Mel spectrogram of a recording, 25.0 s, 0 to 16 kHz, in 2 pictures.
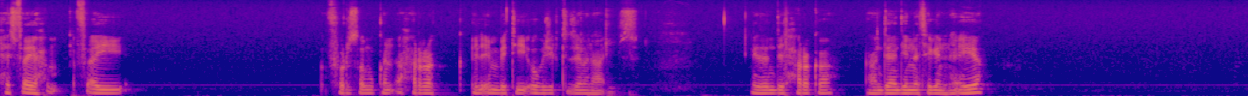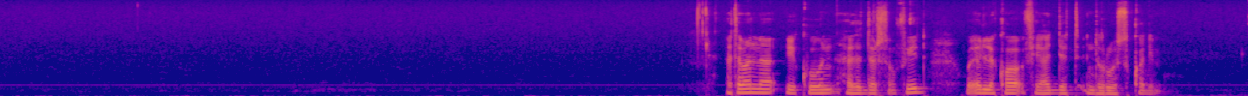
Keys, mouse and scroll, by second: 0.6 g, 21.4 click, 22.0-24.4 scroll up 2.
